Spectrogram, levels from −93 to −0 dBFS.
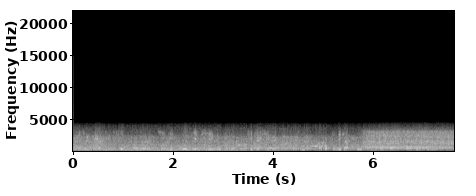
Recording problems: phone-call audio
distortion; slight; 9% of the sound clipped
traffic noise; very loud; throughout; 4 dB above the speech
uneven, jittery; strongly; from 0.5 to 6 s

